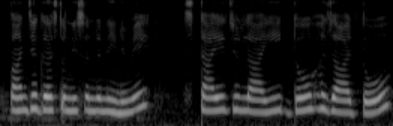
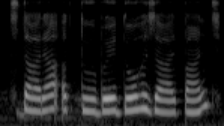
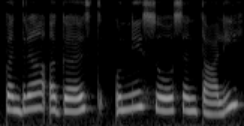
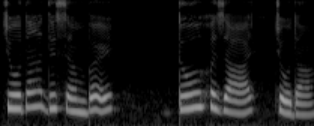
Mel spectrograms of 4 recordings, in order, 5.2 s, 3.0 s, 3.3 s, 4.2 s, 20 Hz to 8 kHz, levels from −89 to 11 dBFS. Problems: none marked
